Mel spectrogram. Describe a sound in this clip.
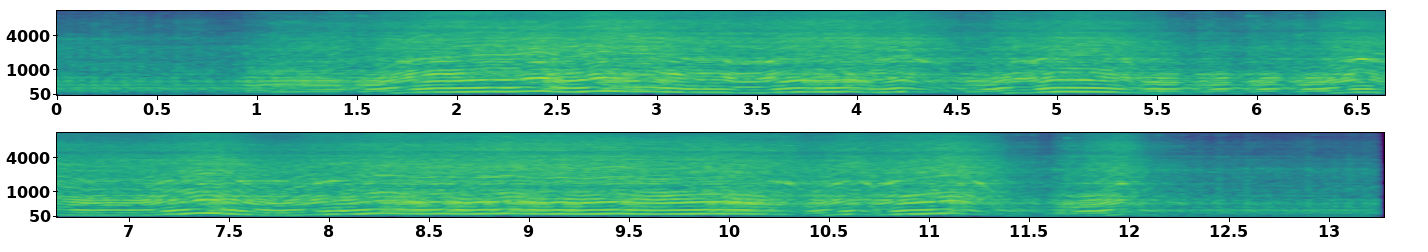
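A chainsaw revs and whines as it cuts through wood.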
